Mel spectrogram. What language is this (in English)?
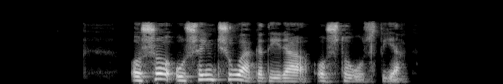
Basque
